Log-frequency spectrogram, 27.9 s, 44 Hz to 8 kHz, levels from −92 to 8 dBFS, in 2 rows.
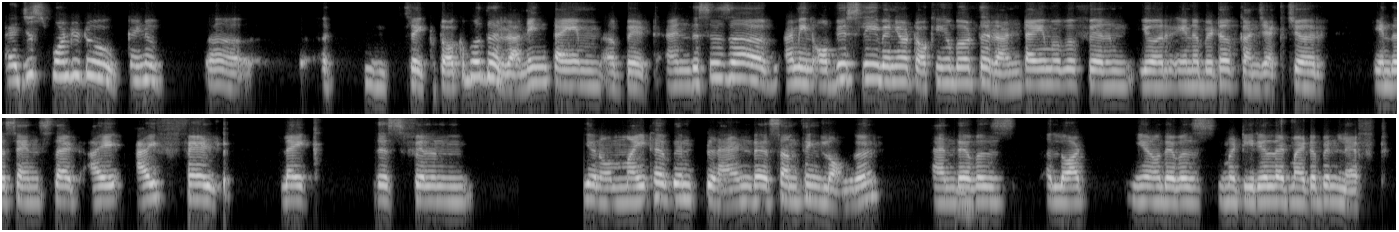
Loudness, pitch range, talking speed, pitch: -21 LUFS, 165-195 Hz, 155 wpm, 170 Hz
